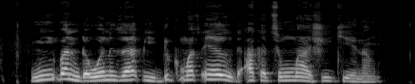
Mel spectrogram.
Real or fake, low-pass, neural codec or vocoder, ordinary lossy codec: real; none; none; none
